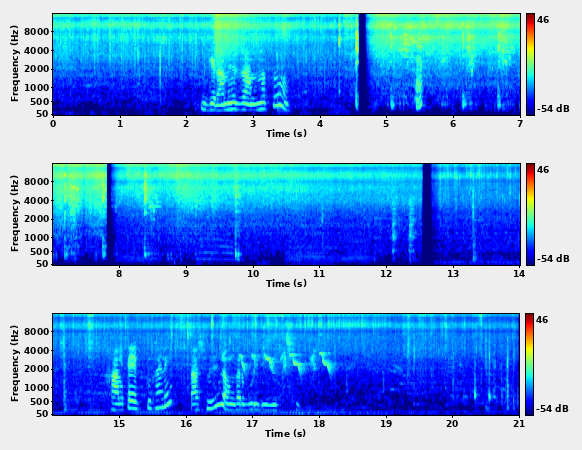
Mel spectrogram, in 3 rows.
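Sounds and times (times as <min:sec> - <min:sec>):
vegetables sizzling in hot oil: 0:00.0 - 0:21.0
spatula scraping and stirring: 0:04.3 - 0:10.0.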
